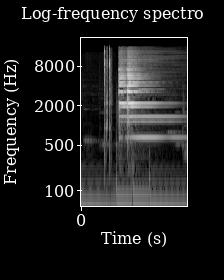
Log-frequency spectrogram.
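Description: A couple of quick clicks, then a bright bell ding about three-quarters of a second in that rings down over about a second, a notification-bell sound effect. It plays over steady background music.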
